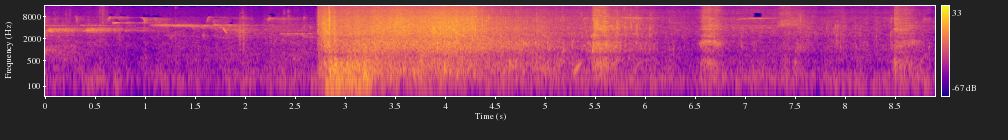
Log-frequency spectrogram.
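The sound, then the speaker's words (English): A loud splash as a person jumps into water for the first swim of summer, a sudden broad burst that fades over a couple of seconds, followed by a few smaller splashes. “I'm going to take the first swim of the summer right now. Here goes.”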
